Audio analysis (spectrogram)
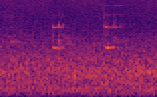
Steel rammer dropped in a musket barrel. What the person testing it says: you hear that ping sound that means that it's empty if you heard a dull thud sound you know that it was loaded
